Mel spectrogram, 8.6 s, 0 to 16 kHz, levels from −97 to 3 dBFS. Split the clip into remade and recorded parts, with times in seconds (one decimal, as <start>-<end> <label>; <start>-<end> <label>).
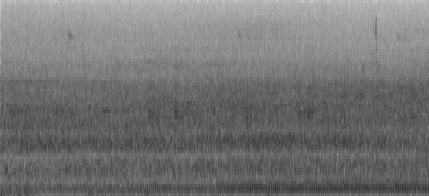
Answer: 0.0-8.6 recorded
